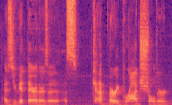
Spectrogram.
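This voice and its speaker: Casting: man, low voice, game master in a noisy home recording, relaxed narration with laughs. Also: normal speed. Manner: casual, laughing between narration.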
